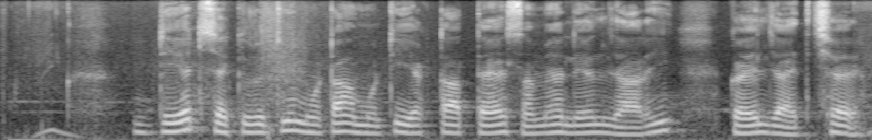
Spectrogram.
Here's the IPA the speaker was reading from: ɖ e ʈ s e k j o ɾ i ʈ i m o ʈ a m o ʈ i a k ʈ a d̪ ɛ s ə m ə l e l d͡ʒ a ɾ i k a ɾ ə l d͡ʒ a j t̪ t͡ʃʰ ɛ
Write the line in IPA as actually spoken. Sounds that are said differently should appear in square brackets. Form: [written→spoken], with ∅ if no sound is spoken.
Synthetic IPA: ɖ e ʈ s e k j [o→u] ɾ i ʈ i m o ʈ a m o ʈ i [a→e] k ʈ a [d̪→t̪] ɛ s ə m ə l e l d͡ʒ a ɾ i k [a→ə] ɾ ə l d͡ʒ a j t̪ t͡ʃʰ ɛ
